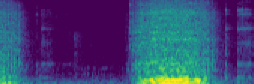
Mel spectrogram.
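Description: A sewing machine runs in one short burst of about a second while stitching a buckram strip, a close, loud mechanical whir that rises and fades, with quieter handling noise before and after.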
